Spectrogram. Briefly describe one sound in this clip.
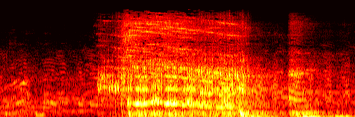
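A crowd cheers and screams loudly.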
